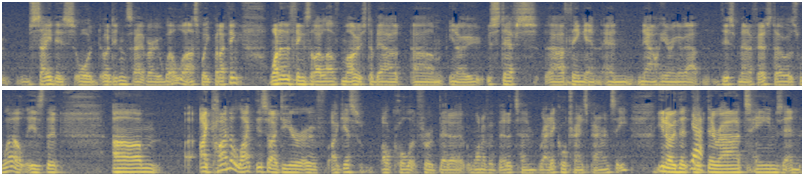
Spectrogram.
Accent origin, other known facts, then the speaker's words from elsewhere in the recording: Australia; here in my home country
